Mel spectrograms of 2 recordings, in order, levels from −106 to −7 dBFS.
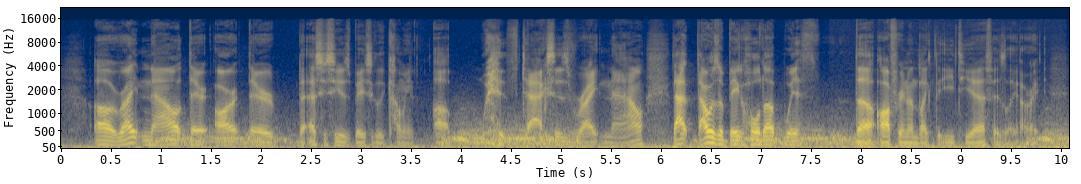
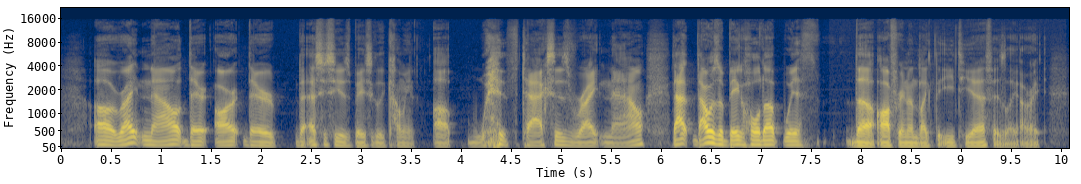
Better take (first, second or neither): second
